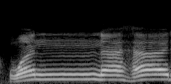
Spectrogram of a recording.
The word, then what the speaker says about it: والنهار: We dropped the lam because it is a solar letter.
